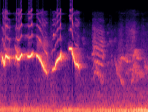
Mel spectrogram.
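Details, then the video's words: Kept orange-headed thrush from Bali giving loud, clear whistled notes that rise and fall in quick succession, followed by softer buzzy twittering. "Suara ANIS MERAH"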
